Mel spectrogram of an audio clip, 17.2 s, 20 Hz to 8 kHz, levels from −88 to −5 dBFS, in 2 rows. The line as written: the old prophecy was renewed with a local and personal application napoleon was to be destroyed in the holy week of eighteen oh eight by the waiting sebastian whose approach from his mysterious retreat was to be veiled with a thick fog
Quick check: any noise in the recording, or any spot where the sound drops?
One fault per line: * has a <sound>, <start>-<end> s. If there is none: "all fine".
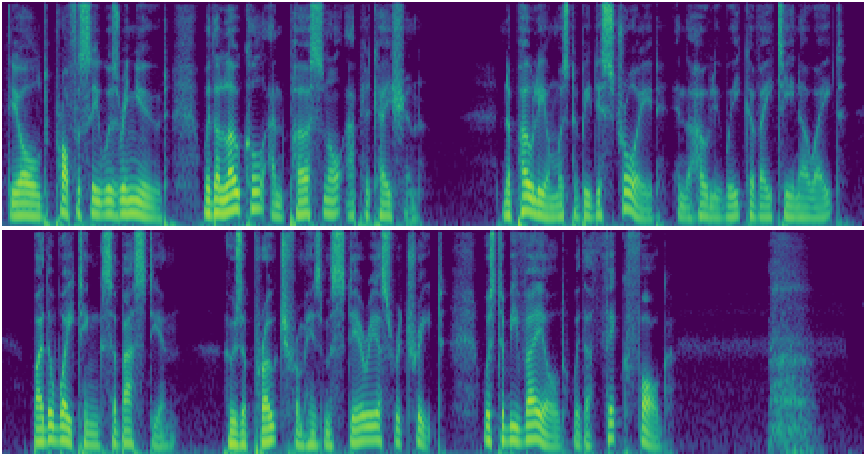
* has a breath, 16.3-16.9 s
